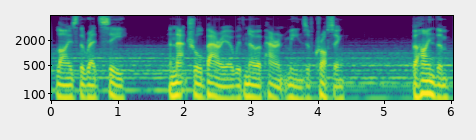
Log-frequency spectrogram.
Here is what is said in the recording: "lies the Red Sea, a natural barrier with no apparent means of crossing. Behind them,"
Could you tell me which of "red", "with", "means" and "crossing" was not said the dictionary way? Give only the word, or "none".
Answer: none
